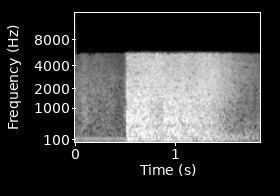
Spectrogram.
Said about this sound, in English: Now start shooting.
